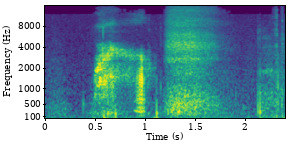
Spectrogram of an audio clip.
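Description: A faint whispered 'wow' followed by a breathy exhale, with no voiced pitch.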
